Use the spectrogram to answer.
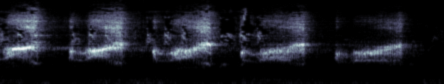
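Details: Swainson's spurfowl (Pternistis swainsonii), in a Southern African bird call challenge, gives five loud, harsh, grating notes, each rising slightly and lasting under a second, repeated about once a second.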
